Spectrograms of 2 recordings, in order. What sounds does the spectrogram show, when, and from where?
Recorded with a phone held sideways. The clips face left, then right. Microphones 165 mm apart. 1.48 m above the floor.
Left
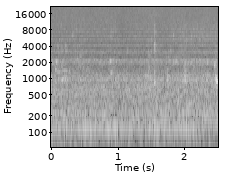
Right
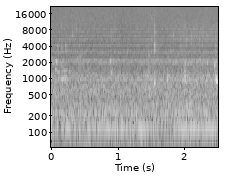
Only background noise.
